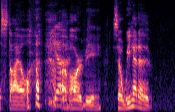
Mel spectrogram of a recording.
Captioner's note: laughing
